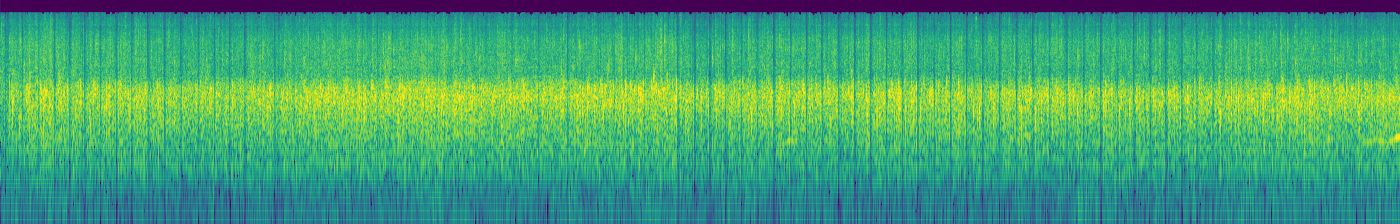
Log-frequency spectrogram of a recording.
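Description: Audience applauding: dense, even clapping that starts just as the concert band's music ends and holds at a steady level.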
